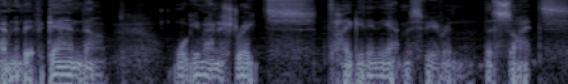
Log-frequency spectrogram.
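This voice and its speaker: A man with a Cockney accent speaks in a very deep, low voice with monotone, flat intonation. Noticeable background noise can be heard. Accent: Cockney (London). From London, England. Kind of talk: ASMR gaming commentary.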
